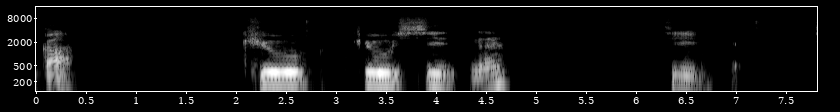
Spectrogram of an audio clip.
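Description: A young man speaks calmly into a close microphone, in short phrases with pauses.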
